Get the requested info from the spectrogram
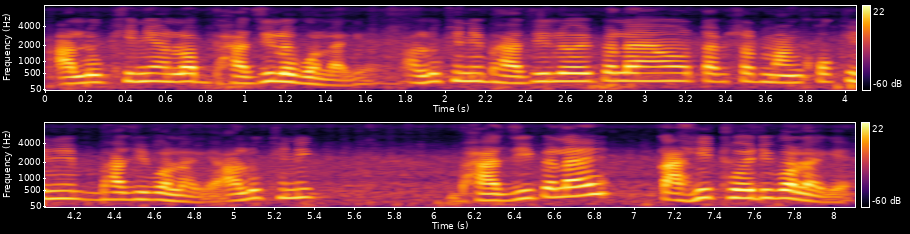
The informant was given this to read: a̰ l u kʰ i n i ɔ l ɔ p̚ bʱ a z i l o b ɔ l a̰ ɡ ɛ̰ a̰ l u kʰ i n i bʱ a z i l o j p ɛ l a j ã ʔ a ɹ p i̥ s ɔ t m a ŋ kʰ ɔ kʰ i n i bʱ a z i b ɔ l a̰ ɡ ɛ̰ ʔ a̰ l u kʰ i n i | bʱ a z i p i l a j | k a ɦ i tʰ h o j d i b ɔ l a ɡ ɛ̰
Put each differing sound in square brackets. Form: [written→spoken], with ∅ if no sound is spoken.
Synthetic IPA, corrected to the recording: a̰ l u kʰ i n i ɔ l ɔ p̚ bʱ a z i l o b ɔ l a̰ ɡ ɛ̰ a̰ l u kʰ i n i bʱ a z i l o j p ɛ l a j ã [ʔ→t] a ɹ p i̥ s ɔ t m a ŋ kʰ ɔ kʰ i n i bʱ a z i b ɔ l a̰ ɡ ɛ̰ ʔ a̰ l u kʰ i n i | bʱ a z i p [i→ɛ] l a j | k a ɦ i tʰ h o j d i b ɔ l a ɡ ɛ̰

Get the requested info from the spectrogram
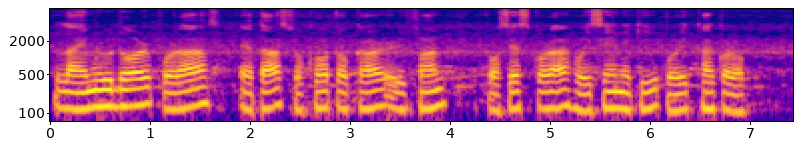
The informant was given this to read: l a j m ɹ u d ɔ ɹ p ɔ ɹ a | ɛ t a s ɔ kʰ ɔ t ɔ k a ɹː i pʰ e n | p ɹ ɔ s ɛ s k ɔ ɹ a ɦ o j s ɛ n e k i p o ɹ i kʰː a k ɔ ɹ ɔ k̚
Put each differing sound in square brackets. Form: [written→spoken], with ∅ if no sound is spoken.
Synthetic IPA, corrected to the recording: l a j m ɹ u d ɔ ɹ p ɔ ɹ a | ɛ t a s ɔ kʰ ɔ t ɔ k a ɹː i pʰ [e→a] n | p ɹ ɔ s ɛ s k ɔ ɹ a ɦ o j s ɛ n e k i p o ɹ i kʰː a k ɔ ɹ ɔ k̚

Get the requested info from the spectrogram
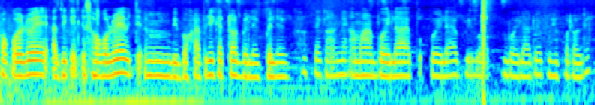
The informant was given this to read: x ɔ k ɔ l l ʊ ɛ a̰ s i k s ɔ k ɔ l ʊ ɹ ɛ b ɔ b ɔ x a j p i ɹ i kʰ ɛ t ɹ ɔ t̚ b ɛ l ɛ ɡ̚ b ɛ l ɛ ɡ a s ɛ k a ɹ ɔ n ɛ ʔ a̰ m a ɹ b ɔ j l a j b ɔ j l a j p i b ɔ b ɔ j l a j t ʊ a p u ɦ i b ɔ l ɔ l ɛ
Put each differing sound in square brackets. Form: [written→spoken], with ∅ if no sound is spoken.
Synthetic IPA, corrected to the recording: x ɔ k ɔ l l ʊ ɛ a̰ [s→z] i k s ɔ k ɔ l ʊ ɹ ɛ b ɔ b ɔ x a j p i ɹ i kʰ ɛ t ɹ ɔ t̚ b ɛ l ɛ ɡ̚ b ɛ l ɛ ɡ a s ɛ k a ɹ ɔ n ɛ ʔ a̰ m a ɹ b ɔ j l a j b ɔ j l a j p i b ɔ b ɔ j l a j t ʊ [a→ɛ] p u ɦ i b ɔ l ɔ l ɛ

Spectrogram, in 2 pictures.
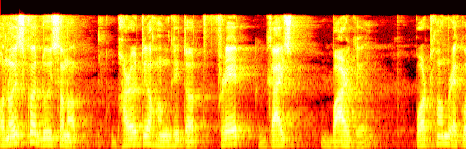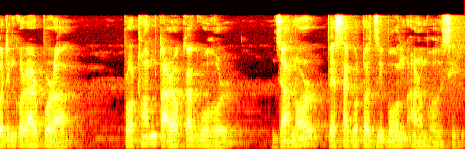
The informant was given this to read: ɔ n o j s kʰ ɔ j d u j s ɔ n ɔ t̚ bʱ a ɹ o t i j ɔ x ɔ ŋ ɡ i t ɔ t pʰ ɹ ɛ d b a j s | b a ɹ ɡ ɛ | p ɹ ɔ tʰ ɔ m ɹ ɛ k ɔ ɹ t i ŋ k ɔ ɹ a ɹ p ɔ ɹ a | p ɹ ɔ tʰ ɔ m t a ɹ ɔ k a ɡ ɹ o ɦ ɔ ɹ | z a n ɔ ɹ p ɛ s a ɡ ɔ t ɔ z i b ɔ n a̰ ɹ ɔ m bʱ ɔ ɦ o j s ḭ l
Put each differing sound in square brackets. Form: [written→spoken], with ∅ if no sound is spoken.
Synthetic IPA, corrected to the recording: ɔ n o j s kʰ ɔ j d u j s ɔ n ɔ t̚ bʱ a ɹ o t i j ɔ x ɔ ŋ ɡ i t ɔ t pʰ ɹ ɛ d [b→ɡ] a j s | b a ɹ ɡ ɛ | p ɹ ɔ tʰ ɔ m ɹ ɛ k ɔ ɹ [t→d] i ŋ k ɔ ɹ a ɹ p ɔ ɹ a | p ɹ ɔ tʰ ɔ m t a ɹ ɔ k a ɡ ɹ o ɦ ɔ ɹ | z a n ɔ ɹ p ɛ s a ɡ ɔ t ɔ z i b ɔ n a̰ ɹ ɔ m bʱ ɔ ɦ o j s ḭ l

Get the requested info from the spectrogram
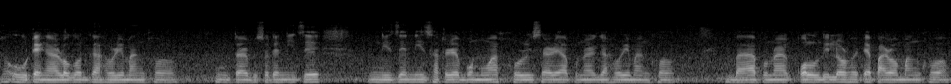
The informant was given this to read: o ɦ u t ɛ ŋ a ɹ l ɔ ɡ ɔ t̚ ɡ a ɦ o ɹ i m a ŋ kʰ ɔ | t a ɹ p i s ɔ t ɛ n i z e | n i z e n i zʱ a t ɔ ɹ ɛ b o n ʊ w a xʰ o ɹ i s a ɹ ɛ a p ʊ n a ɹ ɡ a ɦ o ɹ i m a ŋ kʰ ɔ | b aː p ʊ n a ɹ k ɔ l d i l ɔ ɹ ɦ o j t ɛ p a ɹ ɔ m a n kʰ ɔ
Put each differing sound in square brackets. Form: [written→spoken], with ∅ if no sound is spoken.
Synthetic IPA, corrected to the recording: o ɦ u t ɛ ŋ a ɹ l ɔ ɡ ɔ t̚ ɡ a ɦ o ɹ i m a ŋ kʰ ɔ | t a ɹ p i s ɔ t ɛ n i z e | n i z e n i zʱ a t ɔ ɹ ɛ b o n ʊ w a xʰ o ɹ i s a ɹ ɛ a p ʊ n a ɹ ɡ a ɦ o ɹ i m a ŋ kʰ ɔ | b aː p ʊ n a ɹ k ɔ l d i l ɔ ɹ ɦ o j t ɛ p a ɹ ɔ m a [n→ŋ] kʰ ɔ

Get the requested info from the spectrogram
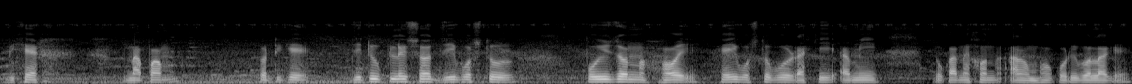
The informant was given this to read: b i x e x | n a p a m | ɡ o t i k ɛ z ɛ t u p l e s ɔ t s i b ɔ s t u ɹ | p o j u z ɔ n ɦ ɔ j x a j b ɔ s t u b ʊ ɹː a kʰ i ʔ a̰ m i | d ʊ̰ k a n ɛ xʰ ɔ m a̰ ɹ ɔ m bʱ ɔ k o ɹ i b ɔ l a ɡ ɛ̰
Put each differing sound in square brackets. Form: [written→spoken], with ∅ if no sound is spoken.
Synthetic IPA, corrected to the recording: b i x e x | n a p a m | ɡ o t i k ɛ z [ɛ→i] t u p l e s ɔ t [s→z] i b ɔ s t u ɹ | p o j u z ɔ n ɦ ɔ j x [a→e] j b ɔ s t u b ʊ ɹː a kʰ i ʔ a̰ m i | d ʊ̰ k a n ɛ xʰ ɔ [m→n] a̰ ɹ ɔ m bʱ ɔ k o ɹ i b ɔ l a ɡ ɛ̰

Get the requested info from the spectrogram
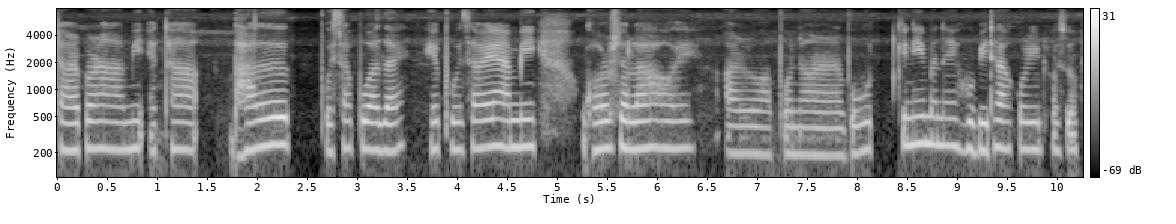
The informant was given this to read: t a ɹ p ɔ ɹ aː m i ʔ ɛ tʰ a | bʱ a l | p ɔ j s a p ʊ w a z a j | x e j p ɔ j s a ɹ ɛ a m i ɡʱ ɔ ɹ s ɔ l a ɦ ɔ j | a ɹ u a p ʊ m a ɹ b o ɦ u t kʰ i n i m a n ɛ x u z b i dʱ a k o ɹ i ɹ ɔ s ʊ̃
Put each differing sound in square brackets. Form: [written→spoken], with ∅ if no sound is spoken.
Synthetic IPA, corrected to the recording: t a ɹ p ɔ ɹ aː m i ʔ ɛ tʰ a | bʱ a l | p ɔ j s a p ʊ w a z a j | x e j p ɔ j s a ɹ ɛ a m i ɡʱ ɔ ɹ s ɔ l a ɦ ɔ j | a ɹ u a p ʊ [m→n] a ɹ b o ɦ u t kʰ i n i m a n ɛ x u [z→∅] b i dʱ a k o ɹ i [ɹ→l] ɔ s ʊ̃

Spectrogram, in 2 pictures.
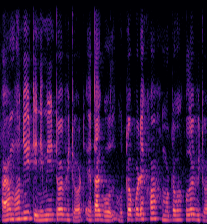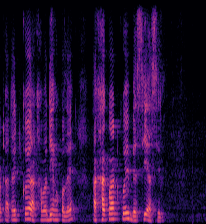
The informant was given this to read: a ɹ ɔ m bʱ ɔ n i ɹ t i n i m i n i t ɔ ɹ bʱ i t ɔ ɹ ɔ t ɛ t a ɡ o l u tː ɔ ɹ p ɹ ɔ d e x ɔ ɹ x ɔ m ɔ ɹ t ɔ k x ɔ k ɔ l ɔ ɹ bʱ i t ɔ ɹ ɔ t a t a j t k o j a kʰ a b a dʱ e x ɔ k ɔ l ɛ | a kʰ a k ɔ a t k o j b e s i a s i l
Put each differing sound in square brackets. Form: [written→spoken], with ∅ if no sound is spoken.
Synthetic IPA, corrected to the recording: a ɹ ɔ m bʱ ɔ n i ɹ t i n i m i n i t ɔ ɹ bʱ i t ɔ ɹ ɔ t ɛ t a ɡ o l u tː ɔ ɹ p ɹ ɔ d e x ɔ ɹ x ɔ m ɔ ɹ t ɔ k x ɔ k ɔ l ɔ ɹ bʱ i t ɔ ɹ ɔ t a t a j t k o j a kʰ a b a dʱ [e→i] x ɔ k ɔ l ɛ | a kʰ a k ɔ a t k o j b e s i a s i l

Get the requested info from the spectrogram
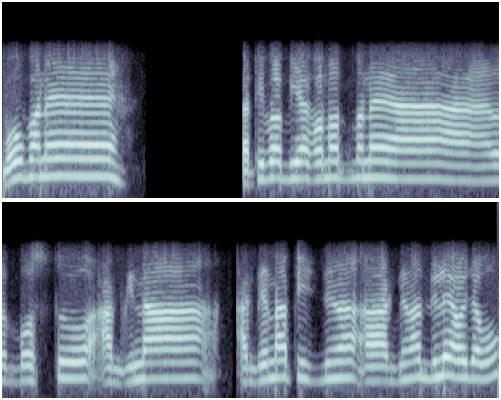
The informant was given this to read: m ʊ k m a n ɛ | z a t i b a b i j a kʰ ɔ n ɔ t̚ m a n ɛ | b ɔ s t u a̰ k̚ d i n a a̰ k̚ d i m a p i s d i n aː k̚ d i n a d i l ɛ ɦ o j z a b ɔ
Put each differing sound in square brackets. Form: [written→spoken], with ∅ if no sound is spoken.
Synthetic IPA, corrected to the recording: m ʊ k m a n ɛ | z a t i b a b i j a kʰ ɔ n ɔ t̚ m a n ɛ | b ɔ s t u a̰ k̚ d i n a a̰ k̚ d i [m→n] a p i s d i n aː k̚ d i n a d i l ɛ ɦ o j z a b ɔ

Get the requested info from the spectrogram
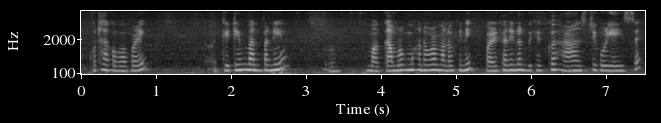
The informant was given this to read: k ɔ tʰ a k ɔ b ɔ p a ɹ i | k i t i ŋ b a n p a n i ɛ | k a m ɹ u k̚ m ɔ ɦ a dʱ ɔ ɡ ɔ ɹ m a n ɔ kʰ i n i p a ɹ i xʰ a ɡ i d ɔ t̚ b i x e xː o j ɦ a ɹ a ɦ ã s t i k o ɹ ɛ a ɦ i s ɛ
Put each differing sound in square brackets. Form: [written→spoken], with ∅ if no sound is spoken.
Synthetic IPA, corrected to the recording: k ɔ tʰ a k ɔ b ɔ p a ɹ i | k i t i [ŋ→m] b a n p a n i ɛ | k a m ɹ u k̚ m ɔ ɦ a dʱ ɔ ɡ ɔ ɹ m a n [ɔ→u] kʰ i n i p a ɹ i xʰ a [ɡ→d] i [d→n] ɔ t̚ b i x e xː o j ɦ a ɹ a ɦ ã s t i k o ɹ [ɛ→i] a ɦ i s ɛ

